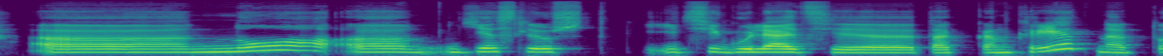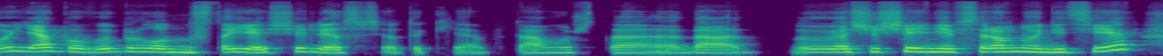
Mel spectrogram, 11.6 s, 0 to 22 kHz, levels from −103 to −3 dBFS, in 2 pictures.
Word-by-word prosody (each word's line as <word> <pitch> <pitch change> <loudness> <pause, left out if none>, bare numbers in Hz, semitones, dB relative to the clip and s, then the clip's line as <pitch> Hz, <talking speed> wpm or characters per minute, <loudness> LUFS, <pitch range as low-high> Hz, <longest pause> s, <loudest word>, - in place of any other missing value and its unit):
А, 190 0 +1
но, 265 +9 +1
э, 200 -1 -1 0.3
если 225 -1 +1
уж 205 0 0
ид 205 -1 -9 0.4
идти 205 +2 -5
гулять, 195 0 +4
э, 170 -1 +1
так 170 0 -3
конкретно, 180 - -1
то 200 - -5
я 245 -1 +4
бы 220 -4 -2
выбрала 210 +2 -1
настоящий 195 +2 -1
лес 165 -6 0
все-таки. 175 -5 -12 0.2
Потому 165 +1 -6
что, 170 -1 -8 0.3
а, - - -8
да, 165 +2 -2 0.2
э, 195 0 -2
ощущения 210 +2 +2
всё 200 +2 -2
равно 225 0 +4
не 190 -1 0
те. 255 - +1
195 Hz, 145 wpm, -22 LUFS, 185-220 Hz, 0.4 s, гулять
